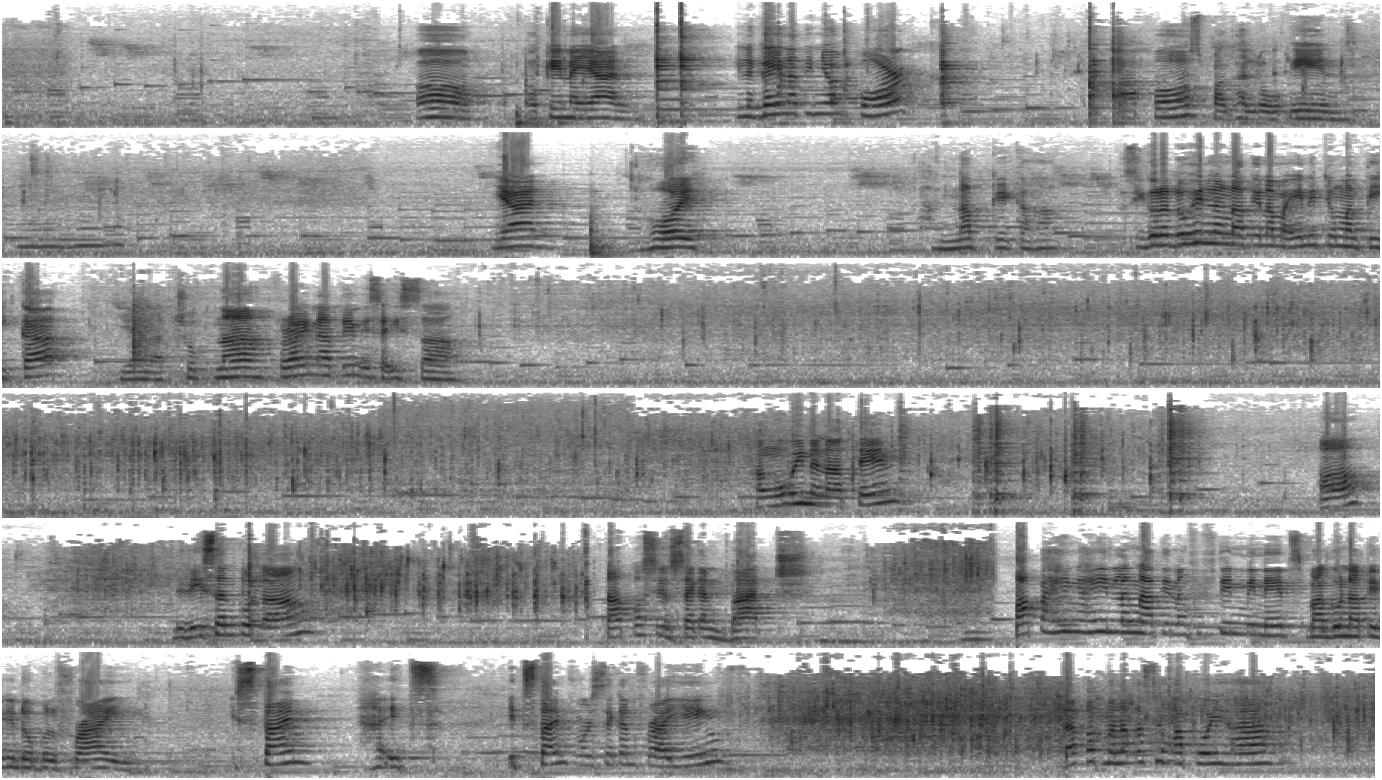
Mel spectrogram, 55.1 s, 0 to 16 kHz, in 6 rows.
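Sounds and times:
background music: 0.0s - 55.0s
oil crackling: 21.5s - 35.6s, 36.9s - 40.8s, 42.5s - 43.4s, 50.8s - 55.0s
meat sizzling in hot oil: 21.6s - 35.4s, 37.0s - 40.8s, 42.5s - 43.5s, 50.8s - 55.0s.

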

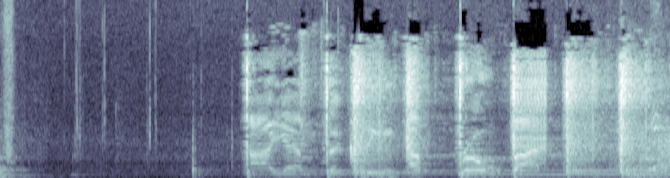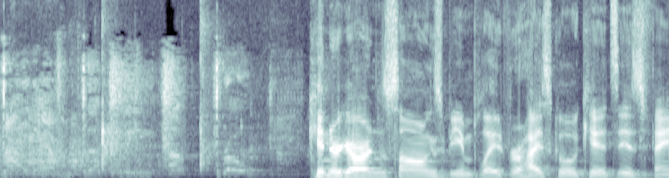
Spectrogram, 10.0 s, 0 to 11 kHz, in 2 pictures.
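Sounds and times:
children's song from speaker: 1.8s - 7.6s.

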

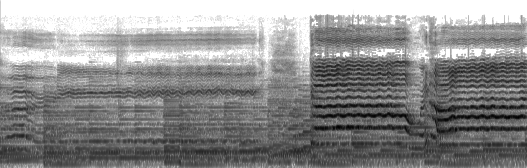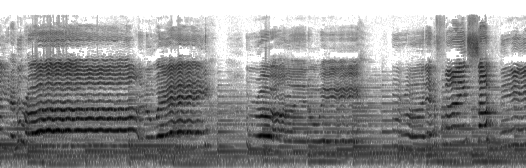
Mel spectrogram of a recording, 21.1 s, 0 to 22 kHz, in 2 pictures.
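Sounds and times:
woman singing with vibrato: 0.0s - 14.8s, 15.5s - 17.8s, 18.4s - 21.0s.

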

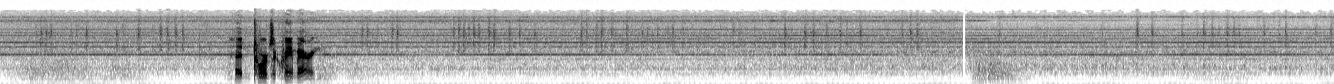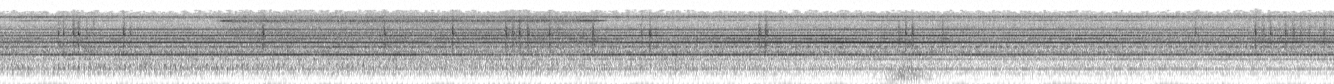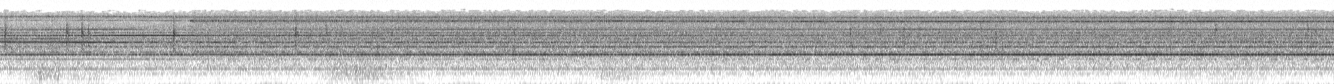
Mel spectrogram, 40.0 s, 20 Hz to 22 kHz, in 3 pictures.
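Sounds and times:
faint electronic hum: 29.6s - 32.0s.

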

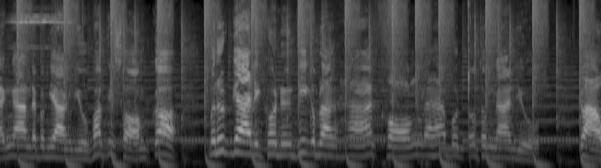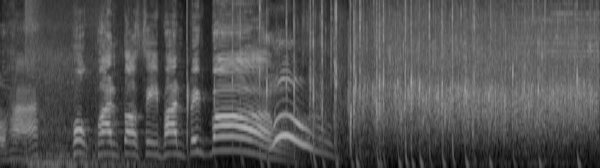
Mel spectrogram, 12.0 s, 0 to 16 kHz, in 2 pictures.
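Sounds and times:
studio audience applause: 7.8s - 12.0s.

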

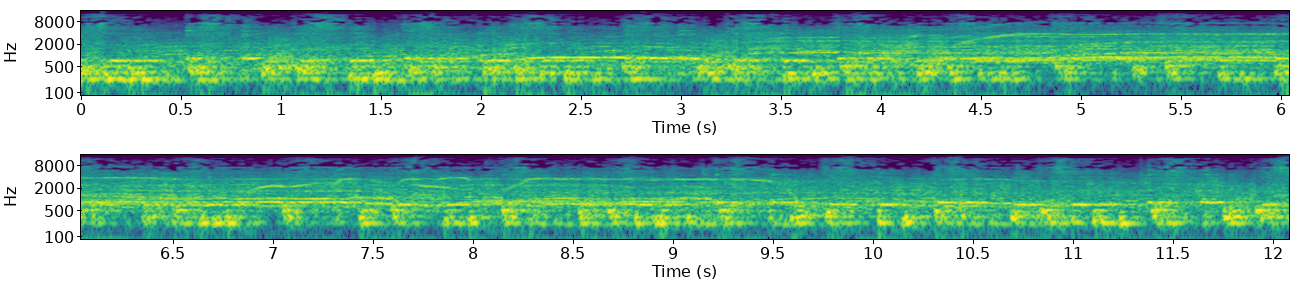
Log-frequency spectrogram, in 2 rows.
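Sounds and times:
crowd cheering: 0.0s - 12.0s
high whoops: 2.2s - 11.2s.

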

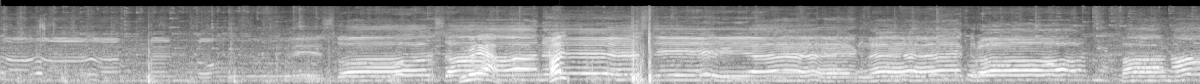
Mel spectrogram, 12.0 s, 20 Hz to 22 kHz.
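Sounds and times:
man chanting ornamented melody: 0.0s - 12.0s.

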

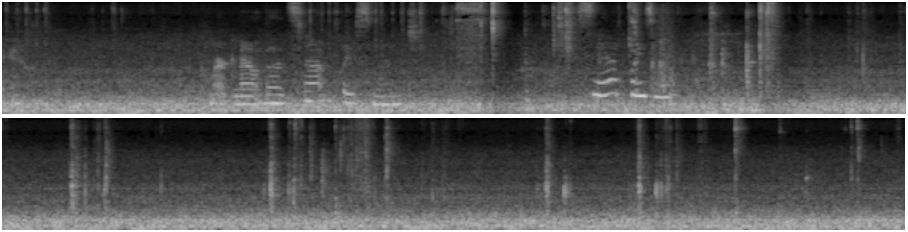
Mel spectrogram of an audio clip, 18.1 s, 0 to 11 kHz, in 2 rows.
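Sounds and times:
low background rumble: 0.0s - 18.0s.

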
